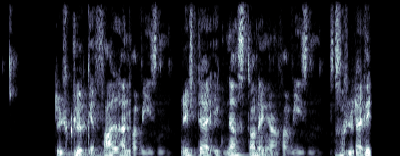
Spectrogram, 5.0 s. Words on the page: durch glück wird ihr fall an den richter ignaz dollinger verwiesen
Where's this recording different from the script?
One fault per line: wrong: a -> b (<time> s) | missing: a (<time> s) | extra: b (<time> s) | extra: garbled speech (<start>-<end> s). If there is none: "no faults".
missing: wird (1.1 s)
wrong: den -> verwiesen (1.6 s)
extra: garbled speech (4.1-4.7 s)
